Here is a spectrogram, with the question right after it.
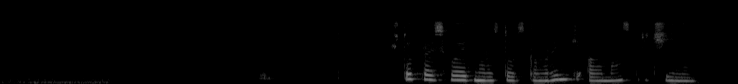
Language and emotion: Russian, neutral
